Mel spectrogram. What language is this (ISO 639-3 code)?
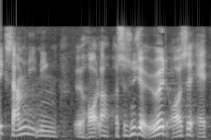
dan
